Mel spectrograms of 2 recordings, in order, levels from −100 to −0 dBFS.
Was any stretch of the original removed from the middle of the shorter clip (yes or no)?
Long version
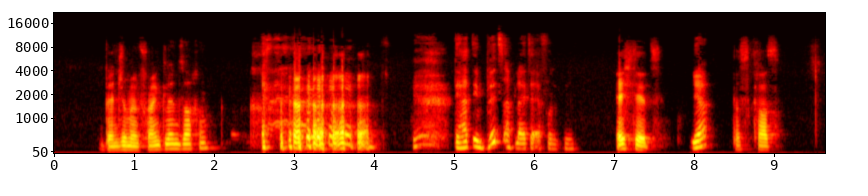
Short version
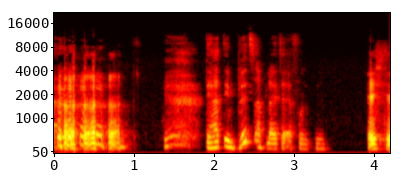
no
